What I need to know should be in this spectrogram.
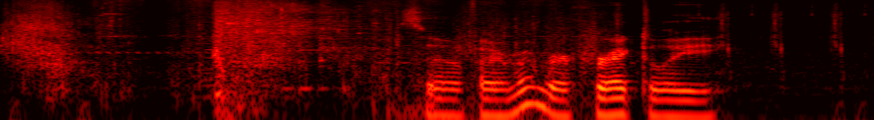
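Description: A wooden spear shatters with a sharp crack.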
